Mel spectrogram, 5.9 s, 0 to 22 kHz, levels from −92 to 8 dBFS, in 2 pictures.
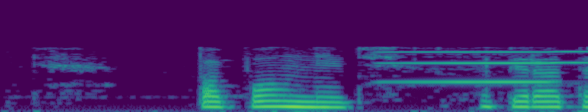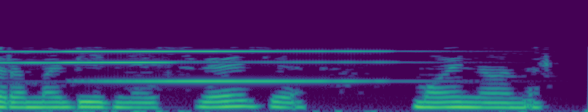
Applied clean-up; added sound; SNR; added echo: classical method spectral subtraction.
